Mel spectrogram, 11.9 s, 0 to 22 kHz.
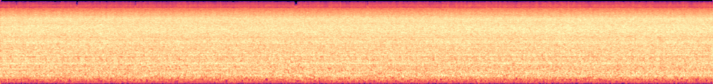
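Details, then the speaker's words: Peterbilt truck HVAC with a burned control module, tested with a new 15 A fuse and all sleeper HVAC controls on: strong, steady rush of air with no rattles, squeals or pulsing; the blower runs at full speed and sounds healthy. "so as you can hear got a fan going there"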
